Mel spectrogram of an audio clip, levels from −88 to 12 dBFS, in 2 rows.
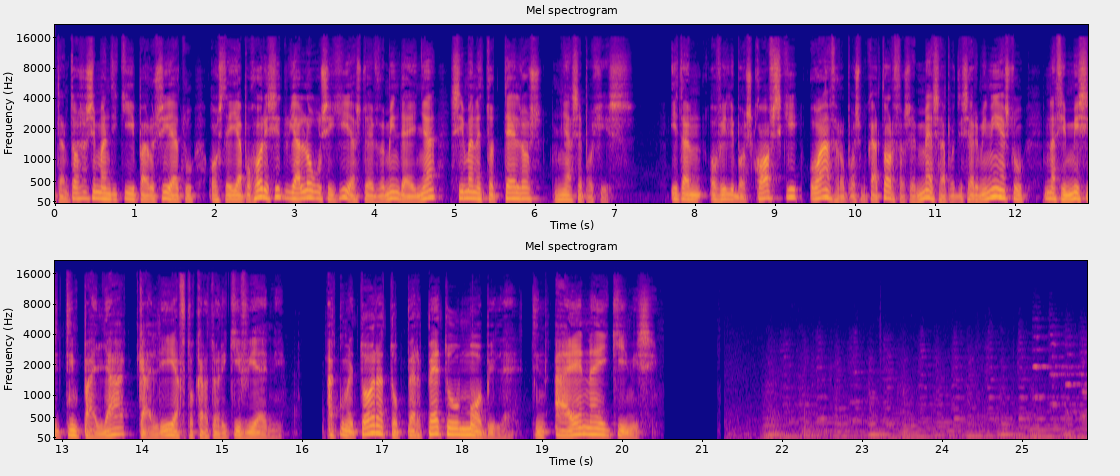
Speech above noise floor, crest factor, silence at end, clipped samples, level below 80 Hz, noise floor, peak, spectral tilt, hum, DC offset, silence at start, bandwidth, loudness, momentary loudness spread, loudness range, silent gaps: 34 dB; 16 dB; 0 s; under 0.1%; -36 dBFS; -50 dBFS; 0 dBFS; -5.5 dB/octave; none; under 0.1%; 0 s; 17 kHz; -16 LUFS; 11 LU; 3 LU; 15.99-16.25 s, 20.52-21.18 s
